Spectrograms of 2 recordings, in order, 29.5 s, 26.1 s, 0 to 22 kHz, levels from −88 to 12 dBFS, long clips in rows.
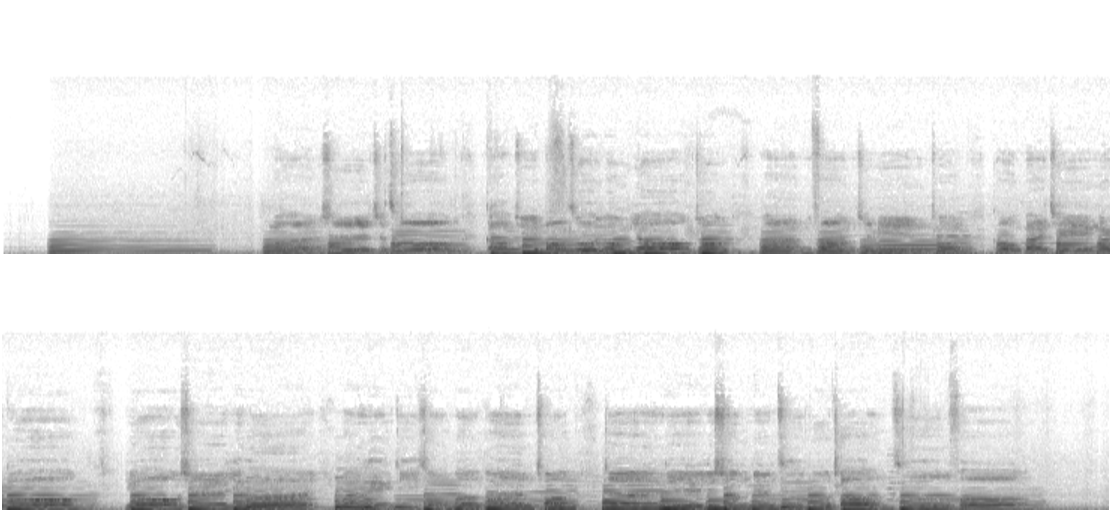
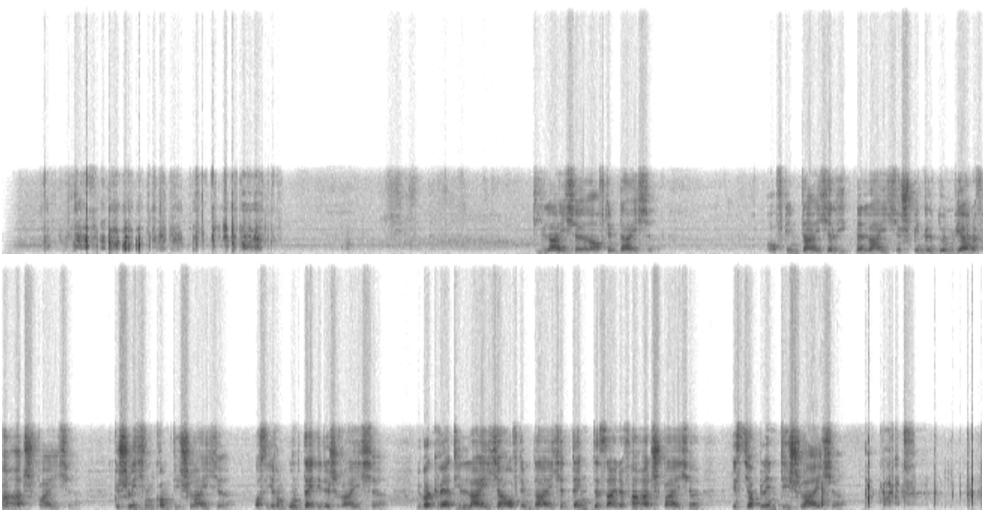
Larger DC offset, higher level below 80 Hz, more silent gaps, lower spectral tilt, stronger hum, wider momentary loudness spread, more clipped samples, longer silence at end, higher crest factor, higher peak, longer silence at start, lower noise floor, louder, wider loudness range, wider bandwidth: neither; first, -54 dBFS vs -72 dBFS; neither; first, -8 dB/octave vs 1 dB/octave; neither; second, 17 LU vs 20 LU; neither; about the same, 0 s vs 0 s; second, 16 dB vs 28 dB; second, -6 dBFS vs 0 dBFS; first, 0.6 s vs 0.2 s; first, -57 dBFS vs -52 dBFS; about the same, -22 LUFS vs -24 LUFS; about the same, 9 LU vs 9 LU; second, 10 kHz vs over 20 kHz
